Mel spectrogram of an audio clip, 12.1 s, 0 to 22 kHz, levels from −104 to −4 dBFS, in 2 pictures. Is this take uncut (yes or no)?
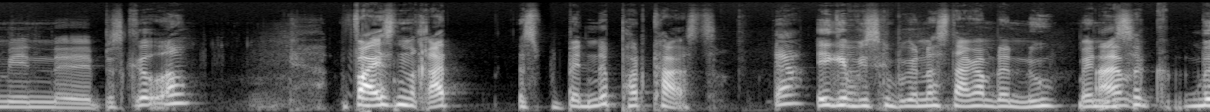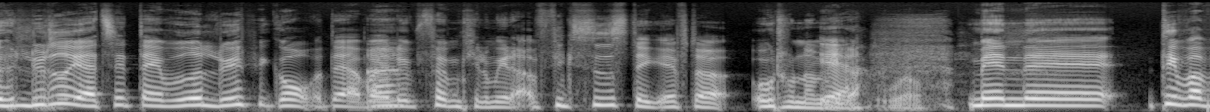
yes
